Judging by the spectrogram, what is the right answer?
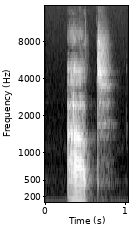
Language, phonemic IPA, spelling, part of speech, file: Dutch, /aːt/, -aat, suffix, Nl--aat.ogg
- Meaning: -ate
